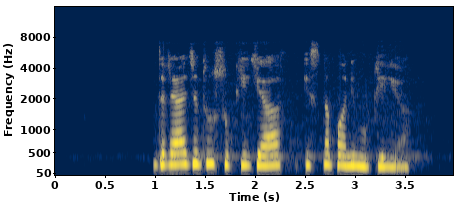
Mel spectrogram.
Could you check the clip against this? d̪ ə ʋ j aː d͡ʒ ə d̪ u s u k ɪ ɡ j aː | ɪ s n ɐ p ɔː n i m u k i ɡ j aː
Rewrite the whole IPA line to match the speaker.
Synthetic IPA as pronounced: d̪ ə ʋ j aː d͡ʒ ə d̪ u s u k i ɡ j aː | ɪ s n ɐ p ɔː n i m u k i ɡ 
